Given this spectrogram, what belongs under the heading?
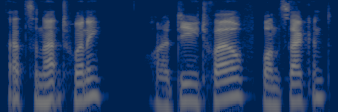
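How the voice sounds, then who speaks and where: A man's voice: on the high side, a little fast, a bit bright, dry recording, clean studio sound. A man chatting casually as a player in a tabletop game. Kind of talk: casual chat during a game.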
